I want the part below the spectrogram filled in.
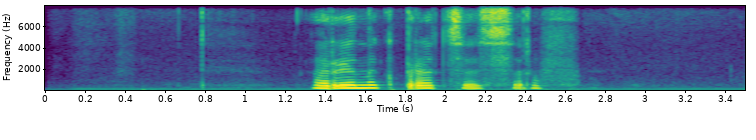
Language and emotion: Russian, neutral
